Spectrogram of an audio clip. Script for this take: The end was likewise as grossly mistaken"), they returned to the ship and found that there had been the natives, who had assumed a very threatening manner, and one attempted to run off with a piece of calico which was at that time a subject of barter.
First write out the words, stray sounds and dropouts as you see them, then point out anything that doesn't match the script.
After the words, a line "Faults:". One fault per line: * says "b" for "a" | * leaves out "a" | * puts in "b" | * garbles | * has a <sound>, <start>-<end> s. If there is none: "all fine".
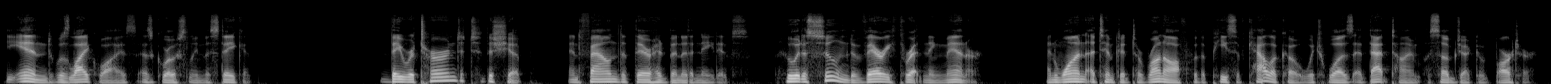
The end was likewise as grossly mistaken"), they returned to the ship and found that there had been the natives, who had assumed a very threatening manner, and one attempted to run off with a piece of calico which was at that time a subject of barter.
Faults:
all fine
